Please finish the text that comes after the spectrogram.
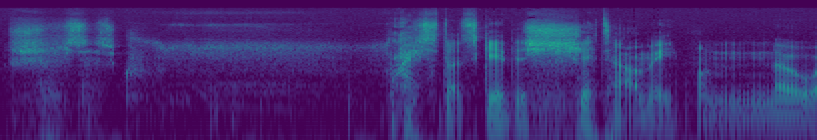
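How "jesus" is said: shaken breathy whisper. Real, not acted. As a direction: exhale it after a fright. After a scare.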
